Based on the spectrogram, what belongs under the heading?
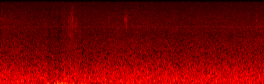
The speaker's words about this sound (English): Yeah, I hear the waterfall again.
